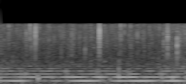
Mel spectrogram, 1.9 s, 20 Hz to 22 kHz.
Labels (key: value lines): label: biophony, midshipman
recorder: SoundTrap 500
